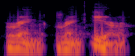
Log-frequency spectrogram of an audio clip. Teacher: the tongue is not really making contact with the alveolar ridge so the sides of the tongue are lifting and curving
